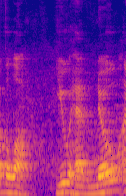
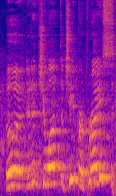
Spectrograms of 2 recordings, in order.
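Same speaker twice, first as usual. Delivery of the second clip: much higher, slow, dopey innocent voice; clueless clerk; 13 semitones higher than usual. Retold or imitated. Yo innocently tells the furious customer about the price. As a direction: play it dumb and innocent.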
